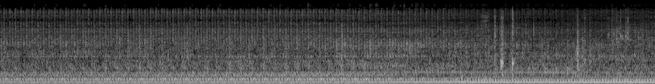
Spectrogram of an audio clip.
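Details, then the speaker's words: 1.9 diesel started on a jump pack with a weak battery: even, steady diesel clatter at idle with a firm low beat, no misses or knocks and no smoke; healthy-running diesel. "Oh, there you go. Yep, it sounds like a diesel. No smoke. Rust, but no smoke."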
